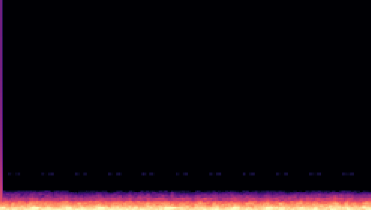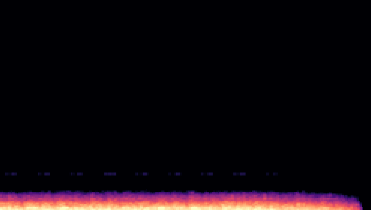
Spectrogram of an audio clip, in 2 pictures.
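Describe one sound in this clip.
The small single-cylinder petrol engine of a ride-on mower runs as it drives along.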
